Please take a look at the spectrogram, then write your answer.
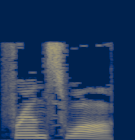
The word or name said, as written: françois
